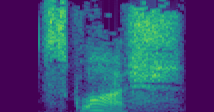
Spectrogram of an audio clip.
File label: "squash", voice spelling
